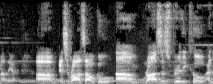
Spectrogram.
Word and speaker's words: Ra's al Ghul: Well, no, the problem is that it's an Arabic name, and the pronunciation in Arabic is Ra's al Ghul.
